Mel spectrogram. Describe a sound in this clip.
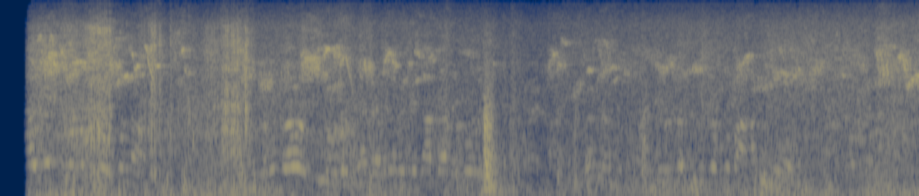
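Strong wind rumbles and buffets the microphone outdoors.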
